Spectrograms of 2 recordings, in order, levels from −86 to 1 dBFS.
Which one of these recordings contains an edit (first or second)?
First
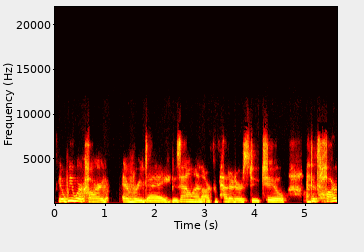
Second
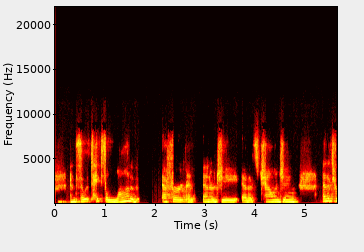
first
